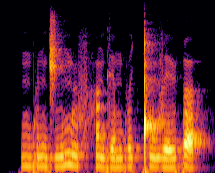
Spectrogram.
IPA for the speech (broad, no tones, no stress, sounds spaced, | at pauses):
m b ɨ n d͡ʒ i m ʉ f h ɐ̃ ɡ e m b ɵ i̯ ǃ ũ v e y̯ ɠ ɐ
